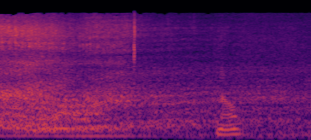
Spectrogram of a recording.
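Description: A car passing close by, its tyre and engine noise fading away over the first second and a half.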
